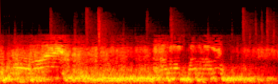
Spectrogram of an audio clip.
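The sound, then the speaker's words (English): Artillery shelling on the beach on D-Day rumbles steadily in a dense, low roar with no clear pauses, while a voice talks faintly underneath the din. “We can see the smoke and results of our own shelling.”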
